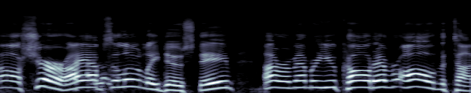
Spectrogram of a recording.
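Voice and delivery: playful fake-earnest ribbing. A radio host answering a caller who says he called before, teasing. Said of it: "No, I'm teasing you".

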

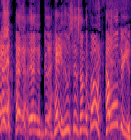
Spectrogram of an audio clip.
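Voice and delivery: very high-pitched, mocking young DJ voice.

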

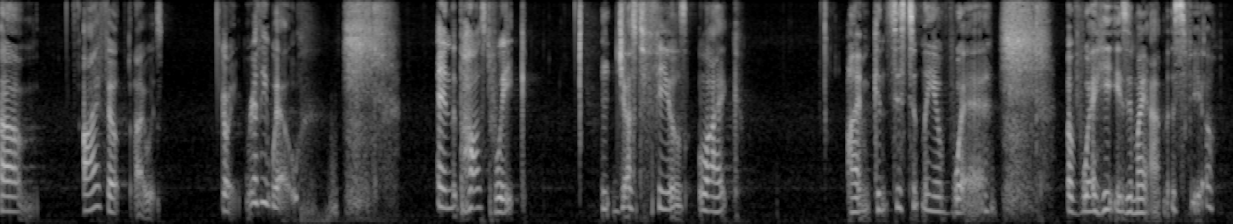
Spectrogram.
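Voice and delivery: sobbing through words. Recording a Christmas Eve note about recovering from a relationship, crying while talking. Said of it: "absolutely fucking sobbing".

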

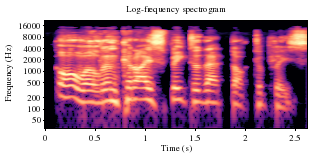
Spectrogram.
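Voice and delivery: plain

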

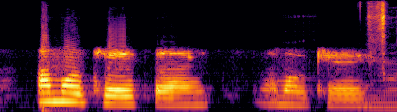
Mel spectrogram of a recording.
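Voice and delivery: sad, gloomy voice. Answering the other speakers' greeting, sounding sad. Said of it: "you sound so sad".

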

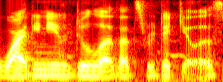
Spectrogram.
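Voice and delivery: ordinary talk

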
